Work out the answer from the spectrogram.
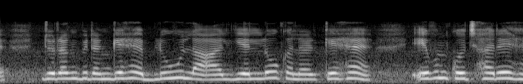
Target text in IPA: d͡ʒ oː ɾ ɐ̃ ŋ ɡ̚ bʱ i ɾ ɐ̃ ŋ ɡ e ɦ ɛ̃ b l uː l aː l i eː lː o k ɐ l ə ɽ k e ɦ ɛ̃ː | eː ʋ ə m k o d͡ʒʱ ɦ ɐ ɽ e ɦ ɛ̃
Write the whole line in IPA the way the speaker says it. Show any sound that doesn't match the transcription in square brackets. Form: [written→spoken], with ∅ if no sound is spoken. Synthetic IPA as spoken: d͡ʒ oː ɾ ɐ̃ ŋ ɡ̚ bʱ i ɾ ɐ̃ ŋ ɡ e ɦ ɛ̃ b l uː l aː l [i→j] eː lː o k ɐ l ə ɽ k e ɦ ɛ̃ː | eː ʋ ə m k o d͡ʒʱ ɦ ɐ [ɽ→ɾ] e ɦ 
